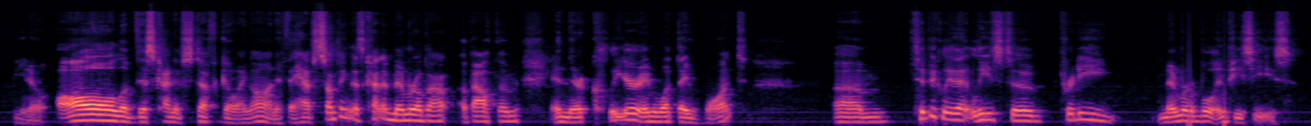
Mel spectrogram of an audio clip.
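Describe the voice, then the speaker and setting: A man guests on a roleplaying-game discussion over a video call. His voice is husky and a little raspy, and he talks things through thoughtfully with frequent pauses and fillers. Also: mid-range voice, a little mellow. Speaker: guest performer. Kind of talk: casual discussion of roleplaying games.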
